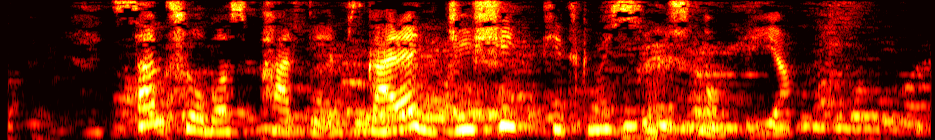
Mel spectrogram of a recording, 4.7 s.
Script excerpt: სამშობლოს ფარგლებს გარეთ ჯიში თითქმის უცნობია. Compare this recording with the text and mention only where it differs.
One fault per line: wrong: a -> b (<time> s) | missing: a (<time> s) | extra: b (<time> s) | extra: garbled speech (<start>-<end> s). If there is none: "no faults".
no faults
